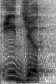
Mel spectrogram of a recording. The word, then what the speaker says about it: idiot: When you say idiot, you have to pronounce it with 3 syllables, no?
